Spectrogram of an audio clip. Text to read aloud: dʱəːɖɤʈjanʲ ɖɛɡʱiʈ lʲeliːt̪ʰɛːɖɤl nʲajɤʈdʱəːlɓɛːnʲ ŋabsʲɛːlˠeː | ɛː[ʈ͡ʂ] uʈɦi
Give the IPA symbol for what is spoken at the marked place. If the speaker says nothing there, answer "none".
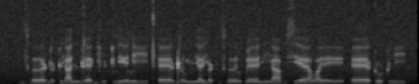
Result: ʈ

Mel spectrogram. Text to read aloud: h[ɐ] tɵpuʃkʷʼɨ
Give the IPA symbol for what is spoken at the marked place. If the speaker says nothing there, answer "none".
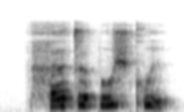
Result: ɐ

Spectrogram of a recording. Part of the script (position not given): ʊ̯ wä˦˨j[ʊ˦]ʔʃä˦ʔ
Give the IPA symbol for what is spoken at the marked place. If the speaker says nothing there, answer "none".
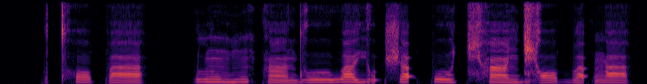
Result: ʊ˦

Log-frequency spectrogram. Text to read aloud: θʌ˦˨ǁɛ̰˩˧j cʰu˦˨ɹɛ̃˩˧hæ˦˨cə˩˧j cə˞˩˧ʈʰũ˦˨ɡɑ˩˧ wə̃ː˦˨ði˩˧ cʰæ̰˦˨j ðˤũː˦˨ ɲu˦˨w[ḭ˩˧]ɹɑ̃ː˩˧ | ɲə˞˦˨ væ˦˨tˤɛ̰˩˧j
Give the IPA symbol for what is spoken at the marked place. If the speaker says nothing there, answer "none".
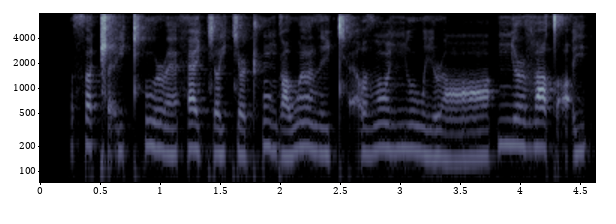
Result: i˩˧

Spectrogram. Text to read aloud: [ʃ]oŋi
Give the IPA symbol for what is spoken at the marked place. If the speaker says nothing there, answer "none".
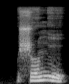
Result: ʃ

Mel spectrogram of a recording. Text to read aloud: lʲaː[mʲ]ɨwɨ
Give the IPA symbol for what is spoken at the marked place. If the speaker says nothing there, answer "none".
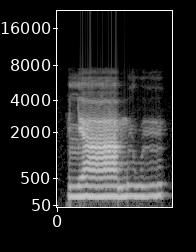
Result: m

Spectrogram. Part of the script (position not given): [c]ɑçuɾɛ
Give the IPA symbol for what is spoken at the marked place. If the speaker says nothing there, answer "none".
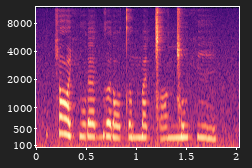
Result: c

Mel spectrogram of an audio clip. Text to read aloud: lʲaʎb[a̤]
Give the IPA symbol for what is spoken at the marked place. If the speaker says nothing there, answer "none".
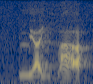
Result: a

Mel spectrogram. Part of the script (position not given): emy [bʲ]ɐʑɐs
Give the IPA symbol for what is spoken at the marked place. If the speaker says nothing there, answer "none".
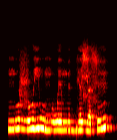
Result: bʲ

